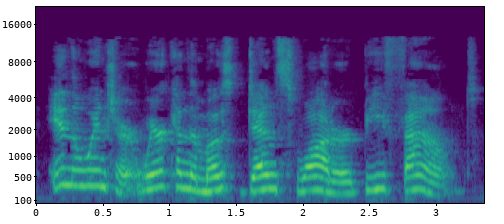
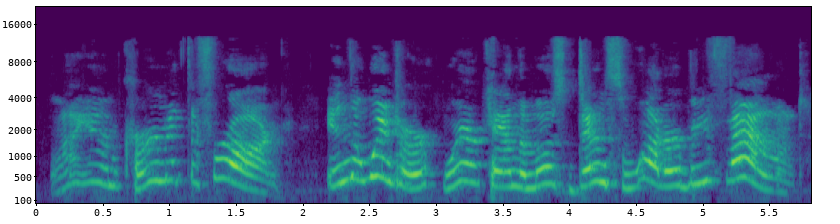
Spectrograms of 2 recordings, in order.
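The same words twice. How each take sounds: First: Lighter frog voice. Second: High, slow puppet frog voice; Kermit the Frog voice. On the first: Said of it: "answer his question". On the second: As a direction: squeeze it up into a slow cartoon frog. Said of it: "me doing a Kermit the Frog voice". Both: Acted.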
